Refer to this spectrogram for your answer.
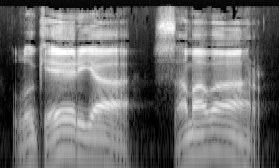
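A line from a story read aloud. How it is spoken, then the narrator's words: Hoarse shout through house. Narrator (Russian): барину хрипло крикнуть на весь дом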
